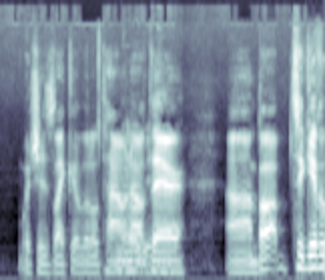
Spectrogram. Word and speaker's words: Honobia: The name of the community is pronounced locally Honobia. Honobia.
